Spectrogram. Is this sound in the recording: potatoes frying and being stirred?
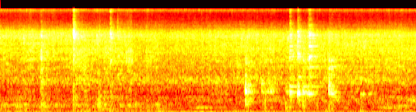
yes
